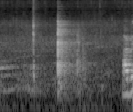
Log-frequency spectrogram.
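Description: A nonstick frying pan set down on a granite countertop: a small click, then one sharper knock just under a second in.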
